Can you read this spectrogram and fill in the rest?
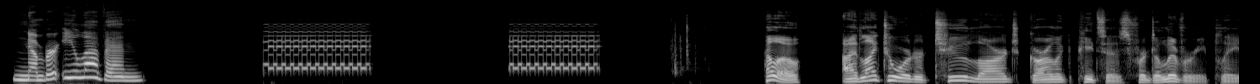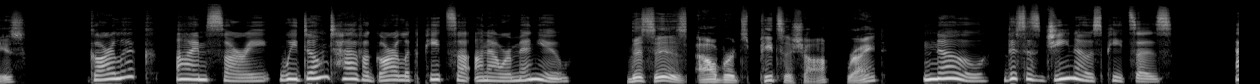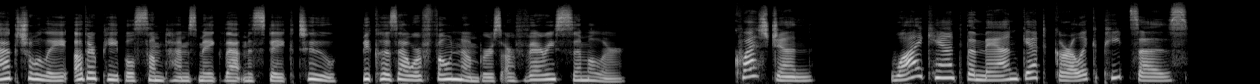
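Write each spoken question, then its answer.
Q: why can't the man get garlic pizzas?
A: He called the wrong pizza shop.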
